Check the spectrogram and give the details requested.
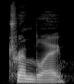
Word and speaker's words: Tremblay: we also all love Greg Tremblay which is how you pronounce that last name um okay yeah I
